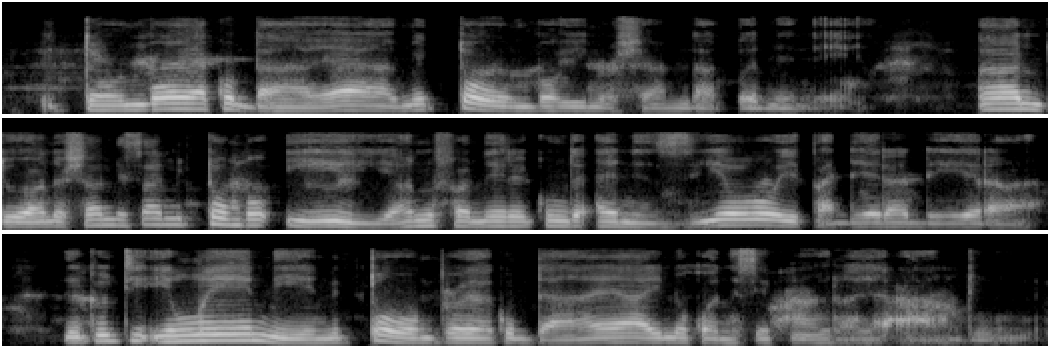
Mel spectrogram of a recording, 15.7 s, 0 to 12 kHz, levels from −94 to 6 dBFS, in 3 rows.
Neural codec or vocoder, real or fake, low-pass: codec, 16 kHz, 2 kbps, FunCodec, trained on Chinese and English, 25 frames a second; fake; 7.2 kHz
